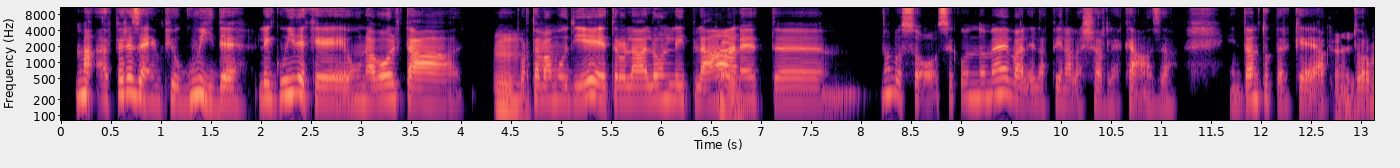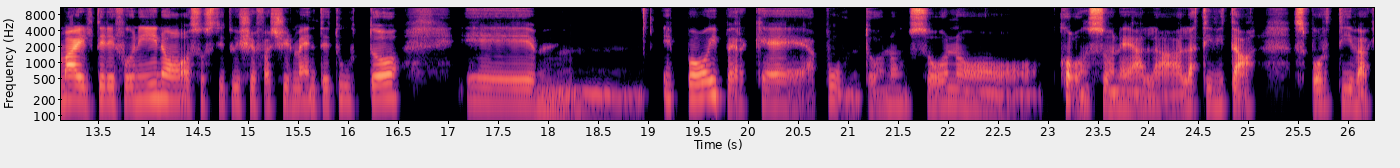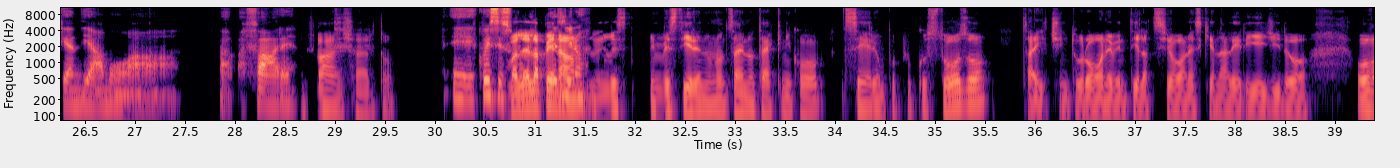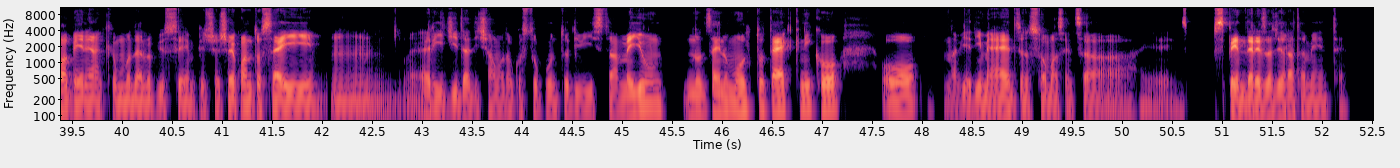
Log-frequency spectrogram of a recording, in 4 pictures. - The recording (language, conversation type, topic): Italian, podcast, Quali sono i tuoi consigli per preparare lo zaino da trekking?
- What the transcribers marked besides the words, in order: "certo" said as "scerto"; unintelligible speech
